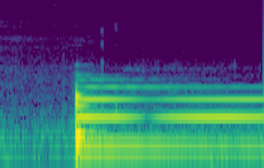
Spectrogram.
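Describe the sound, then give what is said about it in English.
A single bell is struck once with a sharp attack, then rings on with a steady, clear tone that sustains without fading much. No one speaks over it. “I hit, I hit the bell.”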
